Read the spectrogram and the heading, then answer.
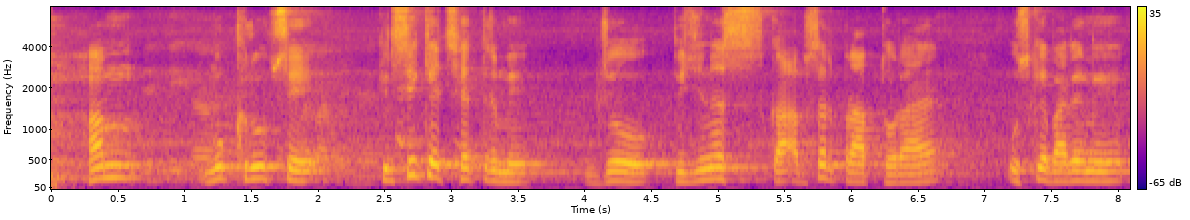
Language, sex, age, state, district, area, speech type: Hindi, male, 60+, Bihar, Begusarai, rural, spontaneous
